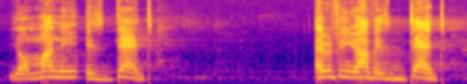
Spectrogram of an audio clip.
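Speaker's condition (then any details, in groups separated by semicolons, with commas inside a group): No condition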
